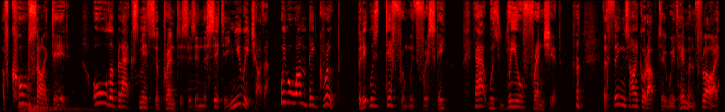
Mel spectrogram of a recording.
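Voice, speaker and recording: A man's voice: on the high side, wildly swooping pitch, a little slow, slightly rough, exaggerated voice. An actor playing a jovial, roguish middle-aged tradesman in a video game, colloquial and teasing. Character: roguish, jovial aging tradesman reminiscing about wild youth. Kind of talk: video game dialogue acting.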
